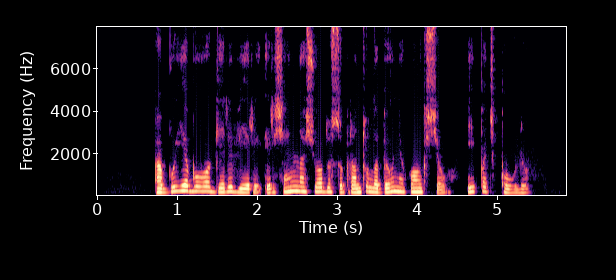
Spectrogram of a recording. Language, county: Lithuanian, Telšiai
